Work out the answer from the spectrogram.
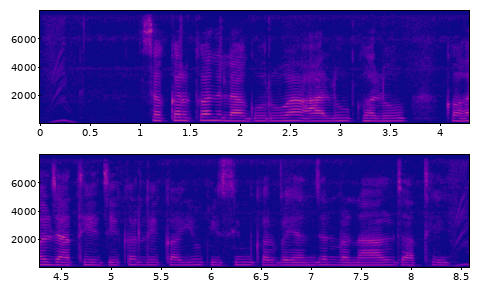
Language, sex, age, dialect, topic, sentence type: Chhattisgarhi, female, 31-35, Northern/Bhandar, agriculture, statement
